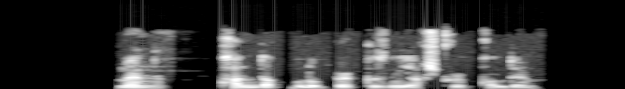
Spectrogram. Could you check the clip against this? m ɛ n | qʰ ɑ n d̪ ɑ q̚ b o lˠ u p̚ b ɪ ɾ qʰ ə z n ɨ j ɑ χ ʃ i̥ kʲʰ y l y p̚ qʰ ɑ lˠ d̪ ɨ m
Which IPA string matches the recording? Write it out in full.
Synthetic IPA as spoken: m ɛ n | qʰ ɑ n d̪ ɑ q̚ b o lˠ u p̚ b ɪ ɾ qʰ ə z n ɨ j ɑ χ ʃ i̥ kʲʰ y ɾ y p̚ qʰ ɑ lˠ d̪ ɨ m

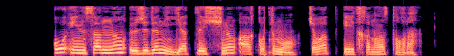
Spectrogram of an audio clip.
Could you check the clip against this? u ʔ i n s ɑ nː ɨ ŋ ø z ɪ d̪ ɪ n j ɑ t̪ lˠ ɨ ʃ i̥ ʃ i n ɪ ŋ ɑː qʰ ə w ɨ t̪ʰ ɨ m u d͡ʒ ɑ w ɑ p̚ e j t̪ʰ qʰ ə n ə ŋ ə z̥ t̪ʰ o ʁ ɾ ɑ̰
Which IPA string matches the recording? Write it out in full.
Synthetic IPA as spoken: u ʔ i n s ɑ nː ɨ ŋ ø z ɪ d̪ ɪ n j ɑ t̪ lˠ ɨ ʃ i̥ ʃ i n ɪ ŋ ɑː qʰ ə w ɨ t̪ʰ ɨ m u d͡ʒ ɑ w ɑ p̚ e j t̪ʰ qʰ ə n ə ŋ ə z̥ t̪ʰ o ʁ ɾ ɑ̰

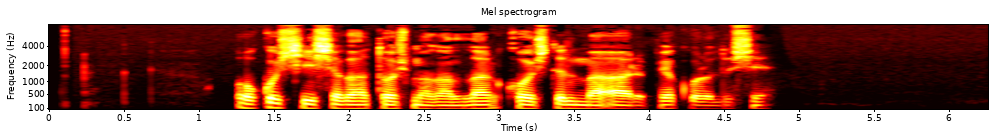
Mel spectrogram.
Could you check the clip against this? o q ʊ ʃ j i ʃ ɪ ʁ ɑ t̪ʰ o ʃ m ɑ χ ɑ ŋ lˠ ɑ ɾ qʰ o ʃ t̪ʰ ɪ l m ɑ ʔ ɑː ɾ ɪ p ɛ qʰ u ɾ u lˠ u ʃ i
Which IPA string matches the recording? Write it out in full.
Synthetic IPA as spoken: o q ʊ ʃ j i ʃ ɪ ʁ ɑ t̪ʰ o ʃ m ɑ ʁ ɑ n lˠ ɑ ɾ qʰ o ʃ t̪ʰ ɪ l m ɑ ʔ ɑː ɾ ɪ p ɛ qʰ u ɾ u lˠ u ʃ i

